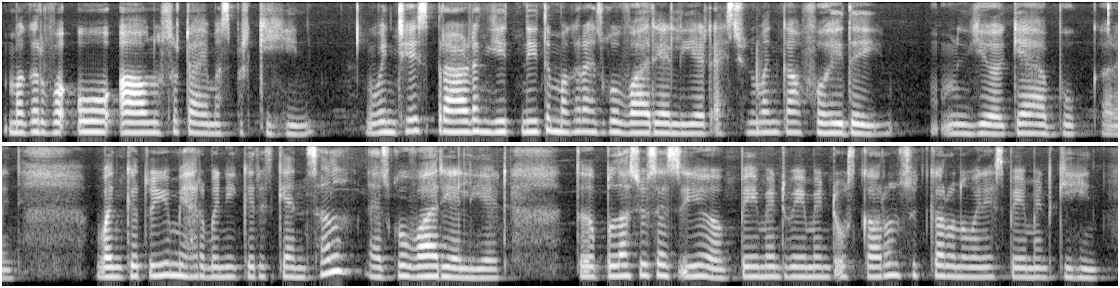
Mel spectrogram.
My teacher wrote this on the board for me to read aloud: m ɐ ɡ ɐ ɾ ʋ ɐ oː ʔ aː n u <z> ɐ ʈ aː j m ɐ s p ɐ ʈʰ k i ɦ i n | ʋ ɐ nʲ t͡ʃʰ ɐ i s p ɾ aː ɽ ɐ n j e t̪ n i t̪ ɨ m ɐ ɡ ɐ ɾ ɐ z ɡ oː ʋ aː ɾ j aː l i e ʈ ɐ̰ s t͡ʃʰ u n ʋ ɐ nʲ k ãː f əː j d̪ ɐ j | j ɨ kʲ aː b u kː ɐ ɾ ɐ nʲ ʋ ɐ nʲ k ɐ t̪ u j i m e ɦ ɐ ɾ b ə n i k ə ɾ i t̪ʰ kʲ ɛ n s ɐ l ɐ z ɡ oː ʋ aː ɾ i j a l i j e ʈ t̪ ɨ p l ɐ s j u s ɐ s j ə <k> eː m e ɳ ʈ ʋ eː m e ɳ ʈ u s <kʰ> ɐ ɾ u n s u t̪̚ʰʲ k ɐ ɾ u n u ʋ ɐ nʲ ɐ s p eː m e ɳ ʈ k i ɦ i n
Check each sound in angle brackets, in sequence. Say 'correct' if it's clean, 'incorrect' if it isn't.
incorrect: s, incorrect: p, incorrect: k

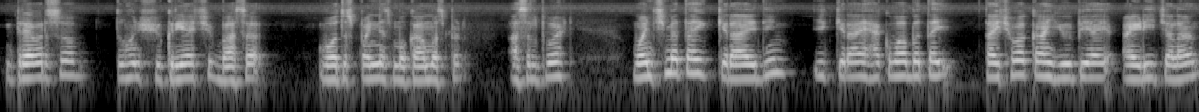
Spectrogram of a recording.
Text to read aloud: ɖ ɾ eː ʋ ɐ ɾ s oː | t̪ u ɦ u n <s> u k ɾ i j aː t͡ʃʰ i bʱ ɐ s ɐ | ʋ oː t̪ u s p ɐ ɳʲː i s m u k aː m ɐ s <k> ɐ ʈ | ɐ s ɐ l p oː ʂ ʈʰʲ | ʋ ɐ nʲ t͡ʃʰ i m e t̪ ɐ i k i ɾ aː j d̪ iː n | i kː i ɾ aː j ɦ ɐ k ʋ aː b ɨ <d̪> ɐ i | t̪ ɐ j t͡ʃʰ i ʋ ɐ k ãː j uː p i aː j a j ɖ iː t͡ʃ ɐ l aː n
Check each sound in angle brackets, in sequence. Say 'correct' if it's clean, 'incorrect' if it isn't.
incorrect: ʃ, incorrect: p, incorrect: t̪

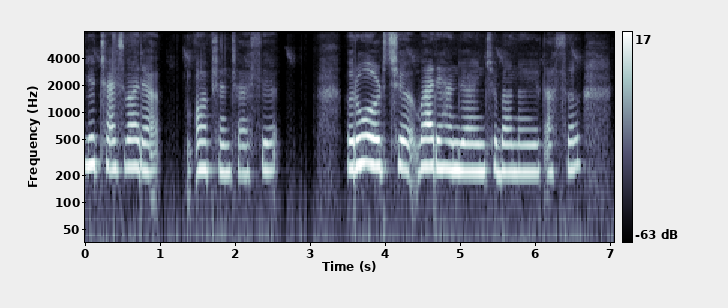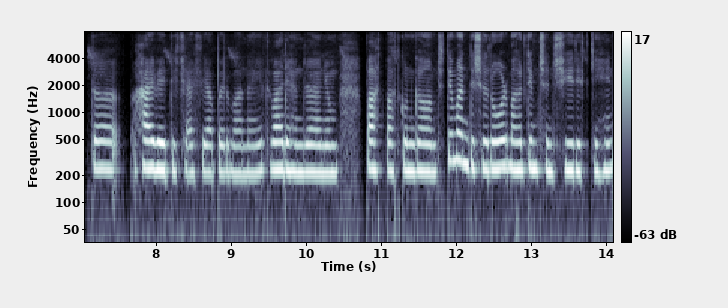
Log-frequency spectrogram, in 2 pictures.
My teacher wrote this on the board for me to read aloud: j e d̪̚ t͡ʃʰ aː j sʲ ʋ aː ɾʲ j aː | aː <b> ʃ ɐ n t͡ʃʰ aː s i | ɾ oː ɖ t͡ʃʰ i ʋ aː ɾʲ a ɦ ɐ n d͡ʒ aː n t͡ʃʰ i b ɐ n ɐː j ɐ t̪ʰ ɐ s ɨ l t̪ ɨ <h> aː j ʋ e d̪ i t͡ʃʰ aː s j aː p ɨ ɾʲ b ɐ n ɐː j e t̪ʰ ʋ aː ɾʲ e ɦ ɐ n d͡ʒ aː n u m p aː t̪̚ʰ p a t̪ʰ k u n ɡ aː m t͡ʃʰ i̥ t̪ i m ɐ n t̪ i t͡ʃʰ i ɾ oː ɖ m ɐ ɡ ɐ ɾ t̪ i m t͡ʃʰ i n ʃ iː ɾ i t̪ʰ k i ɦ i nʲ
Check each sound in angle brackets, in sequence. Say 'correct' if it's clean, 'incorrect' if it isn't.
incorrect: p, correct

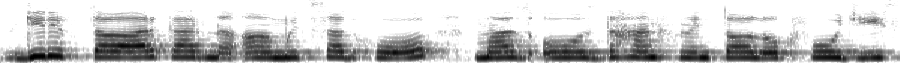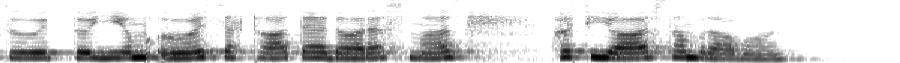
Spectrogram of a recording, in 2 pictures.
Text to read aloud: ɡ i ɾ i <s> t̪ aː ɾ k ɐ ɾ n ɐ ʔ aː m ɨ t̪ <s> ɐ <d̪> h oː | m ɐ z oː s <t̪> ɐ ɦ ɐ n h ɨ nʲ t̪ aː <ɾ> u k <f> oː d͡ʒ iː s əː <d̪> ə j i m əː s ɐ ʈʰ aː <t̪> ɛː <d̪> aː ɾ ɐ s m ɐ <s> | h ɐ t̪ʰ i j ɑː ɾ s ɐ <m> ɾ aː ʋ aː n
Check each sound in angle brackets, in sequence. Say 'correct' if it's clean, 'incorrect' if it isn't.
incorrect: f, correct, correct, incorrect: d̪, incorrect: l, correct, incorrect: t̪, correct, correct, incorrect: z, correct

